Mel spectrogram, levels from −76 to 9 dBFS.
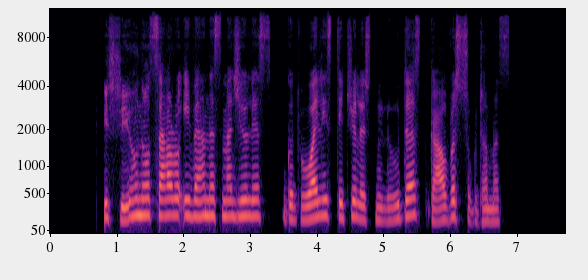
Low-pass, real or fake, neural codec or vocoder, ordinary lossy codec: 10.8 kHz; fake; codec, 16 kHz in and 24 kHz out, 0.4 kbps, LongCat-Audio-Codec, two codebook decoder; Opus, 24 kbps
